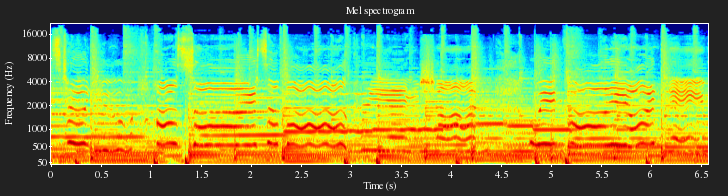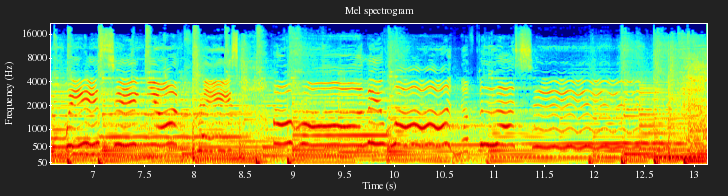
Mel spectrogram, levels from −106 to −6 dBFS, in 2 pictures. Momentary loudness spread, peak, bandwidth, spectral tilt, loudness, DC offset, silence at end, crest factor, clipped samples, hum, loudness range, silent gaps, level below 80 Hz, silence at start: 4 LU; 0 dBFS; over 20 kHz; -5.5 dB/octave; -14 LUFS; under 0.1%; 0 s; 14 dB; under 0.1%; none; 1 LU; none; -26 dBFS; 0 s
